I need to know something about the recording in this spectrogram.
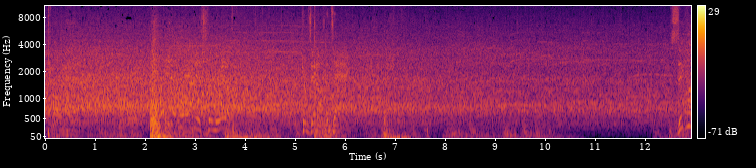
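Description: A large arena crowd cheers and roars steadily.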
